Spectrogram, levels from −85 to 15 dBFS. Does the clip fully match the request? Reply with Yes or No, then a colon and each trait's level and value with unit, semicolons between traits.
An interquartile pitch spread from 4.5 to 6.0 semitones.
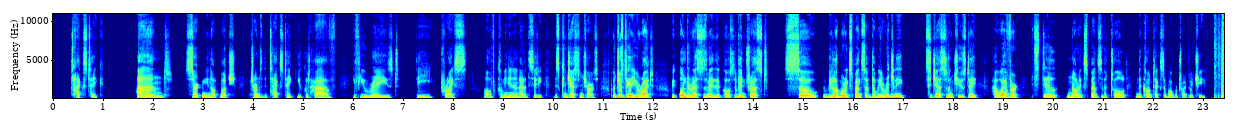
Yes: average, 5.0 semitones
